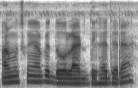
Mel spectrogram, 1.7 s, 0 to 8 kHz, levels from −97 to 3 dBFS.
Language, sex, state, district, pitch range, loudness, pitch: Hindi, male, West Bengal, Alipurduar, 110-145 Hz, -18 LUFS, 130 Hz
